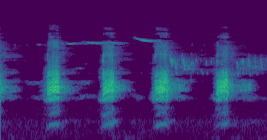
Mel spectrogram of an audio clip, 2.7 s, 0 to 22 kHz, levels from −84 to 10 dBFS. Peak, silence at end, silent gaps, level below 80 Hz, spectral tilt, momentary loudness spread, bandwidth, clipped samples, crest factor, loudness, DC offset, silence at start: -2 dBFS; 0.15 s; none; -82 dBFS; 3.5 dB/octave; 15 LU; 11.5 kHz; under 0.1%; 24 dB; -22 LUFS; under 0.1%; 0 s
